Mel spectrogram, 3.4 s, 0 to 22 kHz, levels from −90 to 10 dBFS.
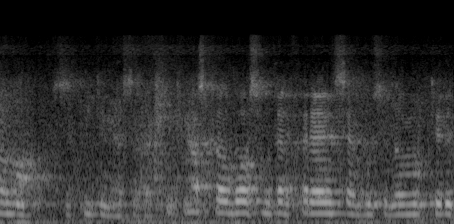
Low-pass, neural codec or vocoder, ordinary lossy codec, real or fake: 10.8 kHz; vocoder, 44.1 kHz, 128 mel bands, Pupu-Vocoder; Opus, 16 kbps; fake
